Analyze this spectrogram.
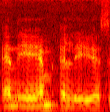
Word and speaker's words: Namlas: So you just inverse it, and it becomes NAMLAS, and it is pronounced as Namlas.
